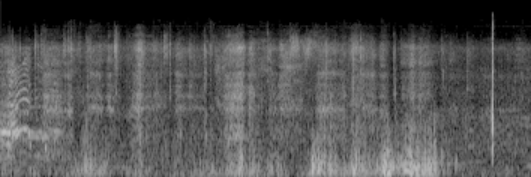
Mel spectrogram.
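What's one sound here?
Young girls talk and pant nearby.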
